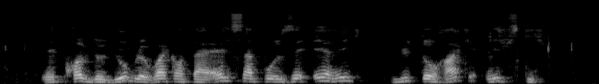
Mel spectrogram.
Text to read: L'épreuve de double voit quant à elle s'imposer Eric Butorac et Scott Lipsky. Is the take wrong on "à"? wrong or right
right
